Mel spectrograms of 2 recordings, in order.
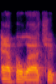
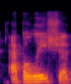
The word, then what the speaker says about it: Appalachia: Moth Man pronounces Appalachia I say it Appalachia because there's a latch in it and everyone who hasn't lived here rushes in with a correction Appalachia they say as if the latch has too much power as if it needs to be dashed out like the O in God as if they are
